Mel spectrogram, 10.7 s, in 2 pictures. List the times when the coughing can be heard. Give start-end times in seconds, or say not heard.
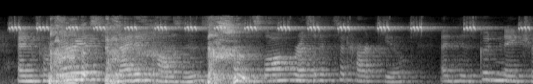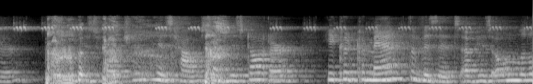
0.5-2.5, 5.8-7.7.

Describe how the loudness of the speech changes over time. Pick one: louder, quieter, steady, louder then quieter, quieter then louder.
quieter then louder.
